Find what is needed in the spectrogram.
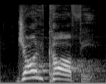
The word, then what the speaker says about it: John Coffey: John Coffey, you know, sounds like the drink, but not spelled like it.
